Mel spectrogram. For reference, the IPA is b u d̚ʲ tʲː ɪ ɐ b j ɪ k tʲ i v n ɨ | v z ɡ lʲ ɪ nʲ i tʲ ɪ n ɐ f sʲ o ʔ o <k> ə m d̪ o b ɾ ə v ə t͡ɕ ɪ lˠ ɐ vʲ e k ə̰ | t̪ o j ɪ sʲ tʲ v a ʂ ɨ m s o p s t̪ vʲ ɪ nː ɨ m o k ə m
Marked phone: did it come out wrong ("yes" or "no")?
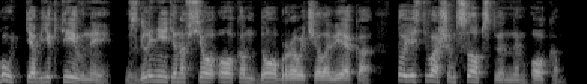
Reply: no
